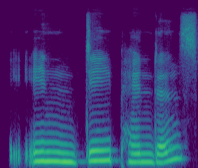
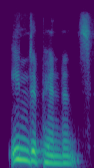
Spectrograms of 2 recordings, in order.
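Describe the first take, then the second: First: There is a pause after "in". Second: The word is said without a pause.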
